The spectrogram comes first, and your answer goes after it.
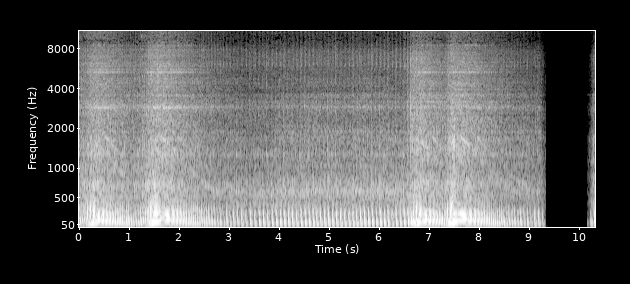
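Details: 2021 TVS Radeon BS6 single-cylinder motorcycle, owner reports an engine sound problem: revs up twice and settles back, with a dry, rattling clatter riding on the idle; internal mechanical noise suspected, cause not stated.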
